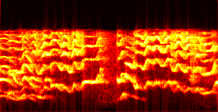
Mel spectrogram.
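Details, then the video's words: A small mixed-breed dog, Italian greyhound and min pin, 'talks' to his owners in a continuous wavering howl, pitch undulating up and down in rich harmonics, a brief pause near the middle before the warbling resumes. "Louie 'singing'"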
